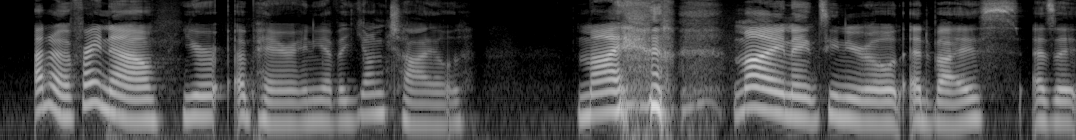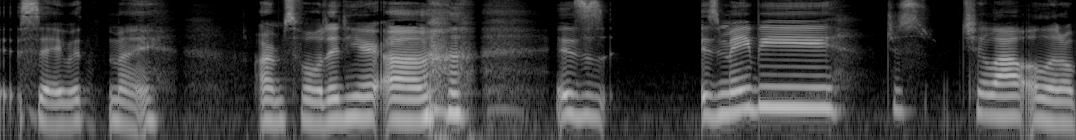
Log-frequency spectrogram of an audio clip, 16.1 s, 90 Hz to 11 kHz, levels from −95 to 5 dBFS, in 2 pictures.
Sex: female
